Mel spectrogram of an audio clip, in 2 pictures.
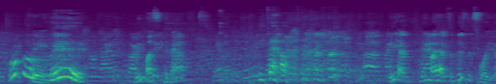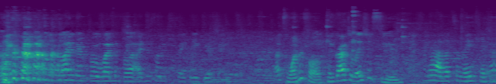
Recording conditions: background noise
